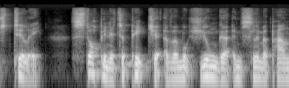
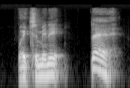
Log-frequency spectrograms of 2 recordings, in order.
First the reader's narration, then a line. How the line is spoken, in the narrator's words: she said triumphantly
